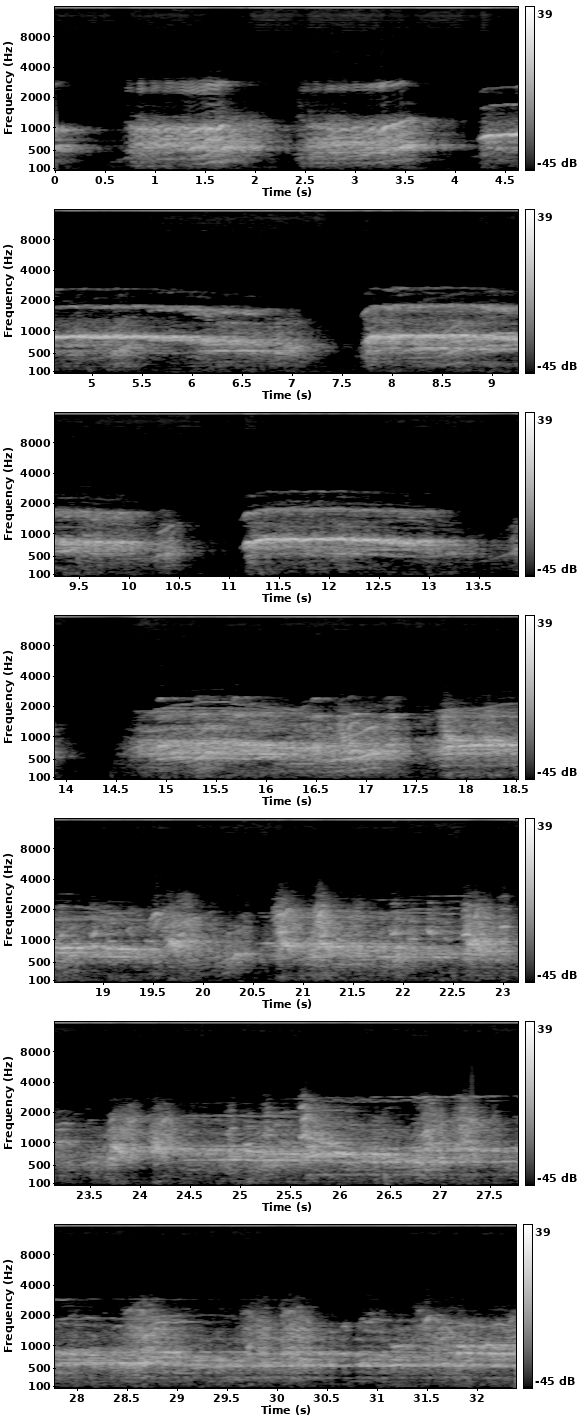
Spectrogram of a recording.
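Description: A roomful of people sounding wordless held tones together on a conductor's cues: first a series of separate long group notes of two to three seconds each with short breaks between, then from about halfway a continuous, overlapping tangle of many voices and sounds, getting very noisy and muddled.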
